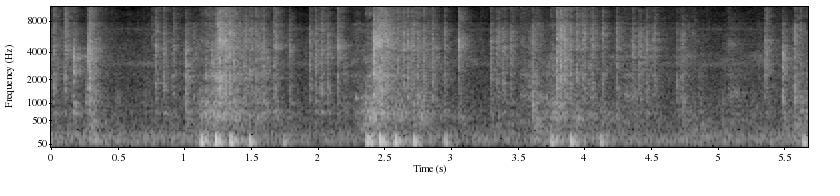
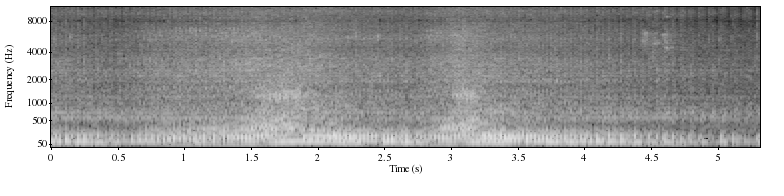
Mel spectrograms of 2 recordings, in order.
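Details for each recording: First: 20-year-old CT 100 before repair: repeated kick-start bursts every couple of seconds fail to catch before it finally fires; hard starting from weak spark at the plug, later fixed by reducing plug gap. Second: 20-year-old Bajaj CT 100 motorcycle with a starting problem from weak spark-plug current, after cleaning and regapping the spark plug: catches promptly, settles into an even putter with two throttle blips; normal starting and running.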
